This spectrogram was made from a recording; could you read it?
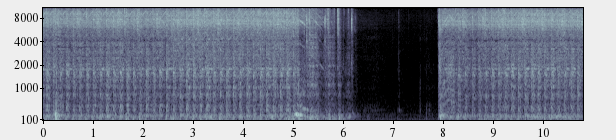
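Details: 1997 Jeep Cherokee XJ 4.0L I-6 cranks at an uneven three-to-four beats a second but never starts despite new ignition parts, CPS and battery, with spark and fuel pressure normal; low compression, cylinder 3 at 90 psi versus at least 150 psi on the others.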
